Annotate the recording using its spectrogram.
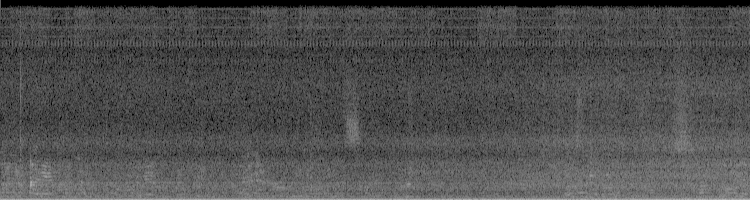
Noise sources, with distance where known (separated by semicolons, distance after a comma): person or small group talking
